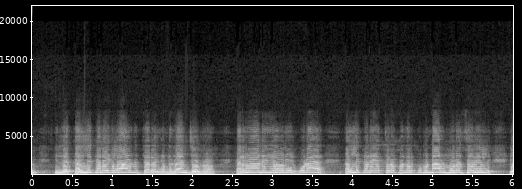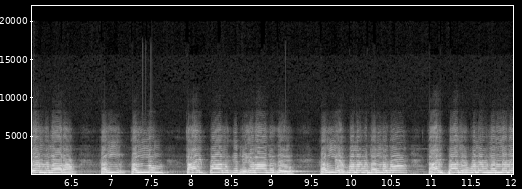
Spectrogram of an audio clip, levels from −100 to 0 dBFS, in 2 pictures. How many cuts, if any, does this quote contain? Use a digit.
0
